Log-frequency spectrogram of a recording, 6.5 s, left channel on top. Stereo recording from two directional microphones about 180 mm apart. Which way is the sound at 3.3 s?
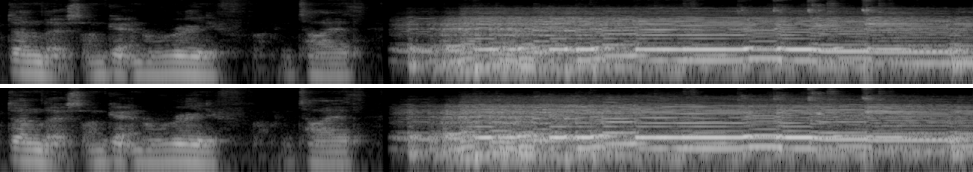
15° left (ahead or behind).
